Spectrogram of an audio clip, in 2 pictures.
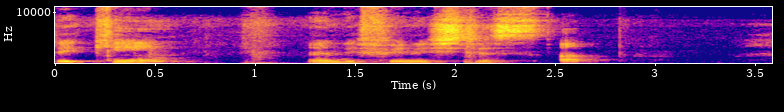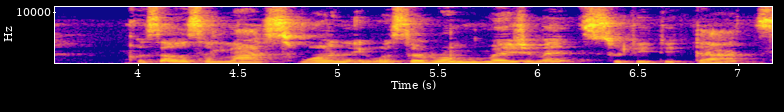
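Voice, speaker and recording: A soft-spoken woman talks at a moderate pace in a medium pitch, somewhat breathy with a dark, mellow tone. Long, frequent pauses run through her speech. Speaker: home vlogger. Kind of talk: casual vlog. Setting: at home.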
